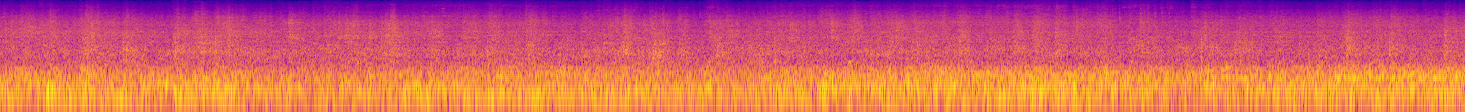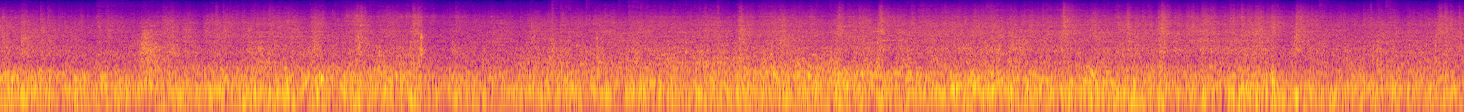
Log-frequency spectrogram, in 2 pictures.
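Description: Freight train tank cars rolling through a level crossing: a steady rumble of steel wheels on rail with repeated clacking as the wheels pass over the rail joints and crossing.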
